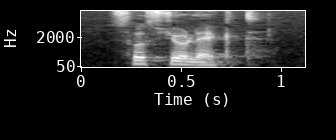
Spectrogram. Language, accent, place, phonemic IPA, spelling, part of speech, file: French, France, Lyon, /sɔ.sjɔ.lɛkt/, sociolecte, noun, LL-Q150 (fra)-sociolecte.wav
- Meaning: sociolect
